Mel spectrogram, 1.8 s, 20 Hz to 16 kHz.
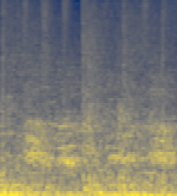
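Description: Crowd noise at a Tekken 8 esports event, a continuous distant roar of many voices with shouts blending into a steady wash and no break.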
